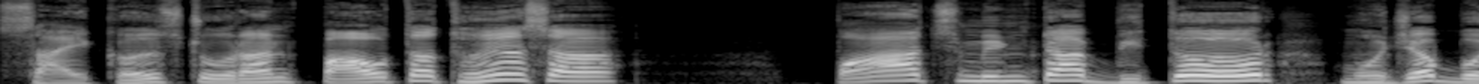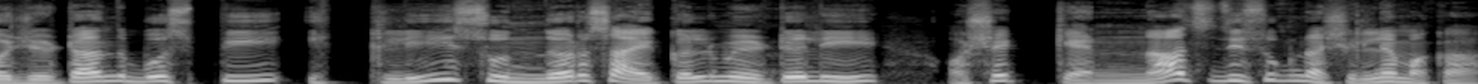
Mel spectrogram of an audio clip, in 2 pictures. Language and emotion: Goan Konkani, surprised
